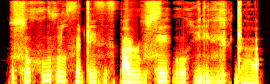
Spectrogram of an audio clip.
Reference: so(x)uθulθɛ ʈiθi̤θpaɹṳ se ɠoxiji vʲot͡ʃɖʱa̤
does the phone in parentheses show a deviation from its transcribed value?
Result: no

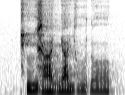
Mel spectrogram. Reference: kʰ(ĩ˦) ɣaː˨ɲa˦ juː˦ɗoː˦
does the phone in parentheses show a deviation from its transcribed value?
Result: no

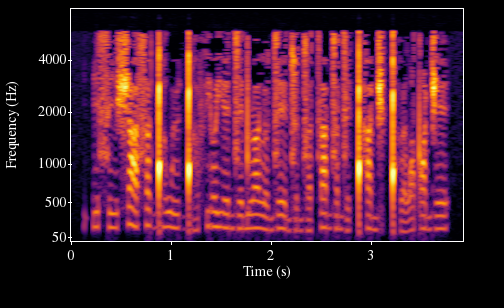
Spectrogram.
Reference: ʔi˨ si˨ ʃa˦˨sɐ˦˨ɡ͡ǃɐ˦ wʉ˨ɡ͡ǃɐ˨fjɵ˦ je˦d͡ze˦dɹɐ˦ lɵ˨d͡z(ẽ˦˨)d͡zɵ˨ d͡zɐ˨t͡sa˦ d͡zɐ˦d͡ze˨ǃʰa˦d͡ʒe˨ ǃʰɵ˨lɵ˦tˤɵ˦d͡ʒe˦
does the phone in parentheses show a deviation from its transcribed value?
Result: yes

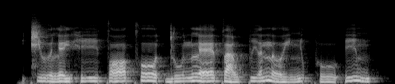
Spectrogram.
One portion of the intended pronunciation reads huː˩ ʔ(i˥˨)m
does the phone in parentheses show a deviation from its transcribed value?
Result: no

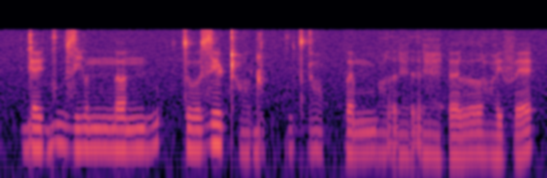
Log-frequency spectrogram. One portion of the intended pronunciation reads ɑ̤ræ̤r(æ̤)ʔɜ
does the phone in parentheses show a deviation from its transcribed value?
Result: no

